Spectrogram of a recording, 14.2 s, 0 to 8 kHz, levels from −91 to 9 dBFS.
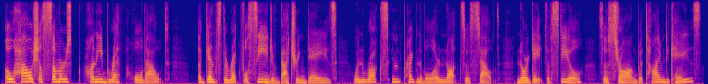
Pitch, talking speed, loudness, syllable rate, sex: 215 Hz, 130 wpm, -19 LUFS, 3.8 syllables/s, female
